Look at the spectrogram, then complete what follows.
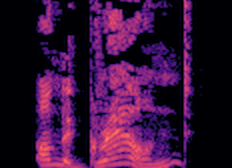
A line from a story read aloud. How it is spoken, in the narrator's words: cried Tom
